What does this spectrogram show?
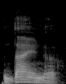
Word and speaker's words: diner: Dans ce cas-là, il se prononce diner.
